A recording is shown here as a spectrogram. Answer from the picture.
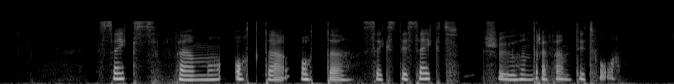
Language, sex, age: Swedish, female, 20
